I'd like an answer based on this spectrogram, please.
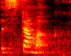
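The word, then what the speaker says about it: stomach: और एक exception C एच का भी है, जब भी सी एच लास्ट में आए लेकिन उसका जो साउंड है वो का प्रोनाउंस करे, जैसे कि स्टमक, लास्ट में सी एच आता है लेकिन उसका जो साउंड आता है वो का आता है, तो इस तरीके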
